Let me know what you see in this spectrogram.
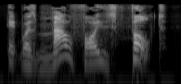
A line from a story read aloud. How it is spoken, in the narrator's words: snapped Dean Thomas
